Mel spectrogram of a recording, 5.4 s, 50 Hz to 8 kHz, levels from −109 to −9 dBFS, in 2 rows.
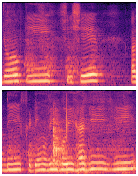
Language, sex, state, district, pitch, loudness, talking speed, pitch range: Punjabi, male, Punjab, Kapurthala, 215 Hz, -19 LUFS, 110 wpm, 205-225 Hz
